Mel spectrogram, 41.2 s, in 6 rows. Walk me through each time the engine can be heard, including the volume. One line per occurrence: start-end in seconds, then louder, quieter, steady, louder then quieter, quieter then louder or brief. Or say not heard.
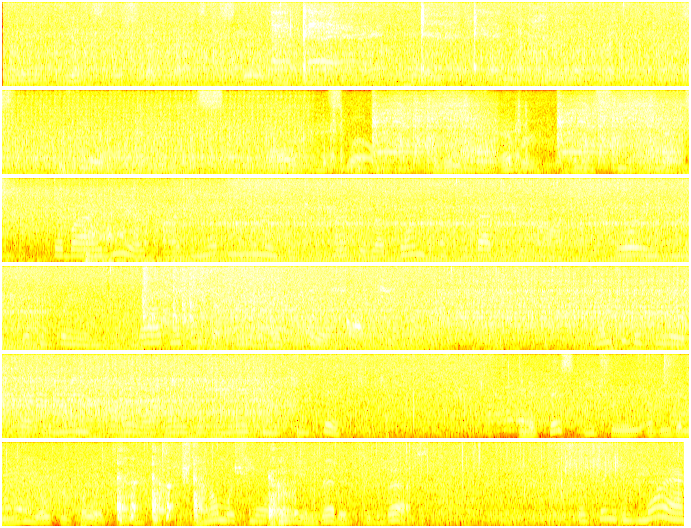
0.0-30.6 steady.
